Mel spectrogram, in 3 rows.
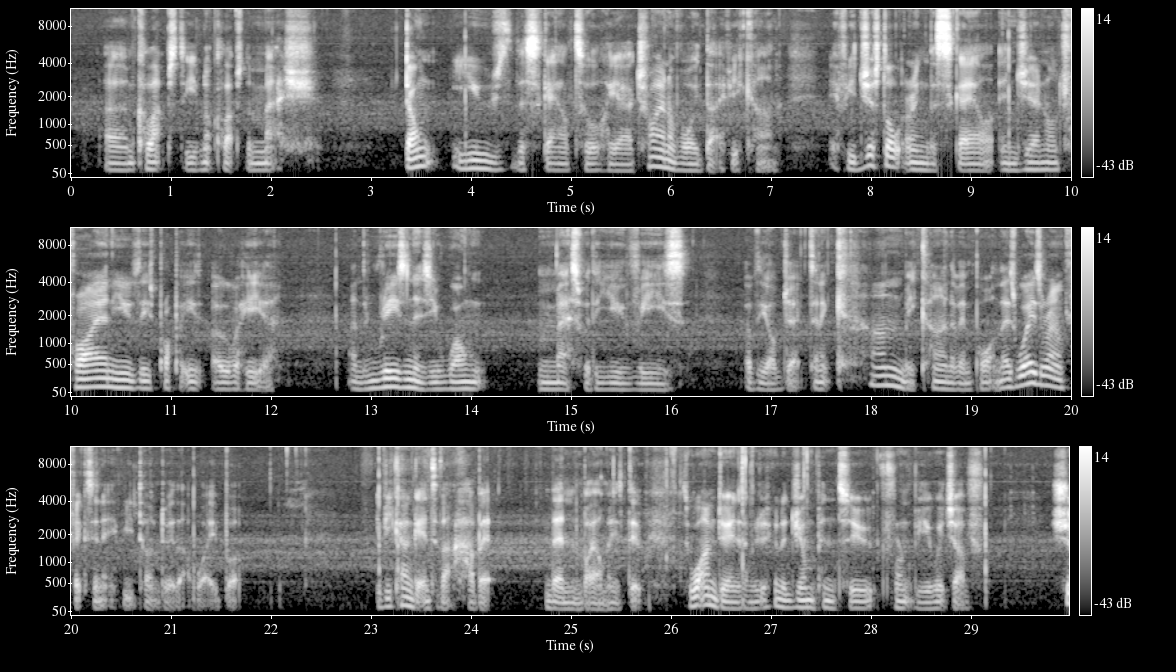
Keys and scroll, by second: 26.6 3.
